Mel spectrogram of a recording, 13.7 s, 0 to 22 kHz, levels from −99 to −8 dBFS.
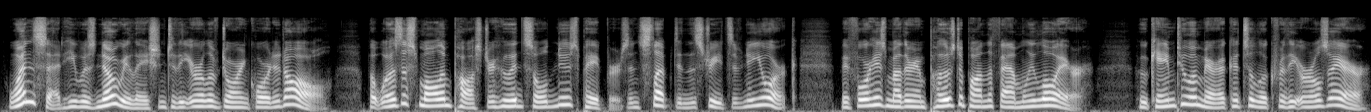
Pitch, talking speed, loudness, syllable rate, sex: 195 Hz, 210 wpm, -19 LUFS, 5.6 syllables/s, female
